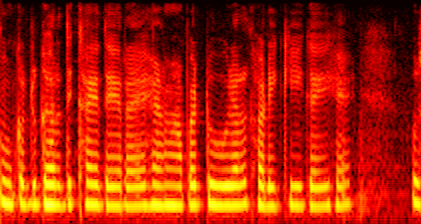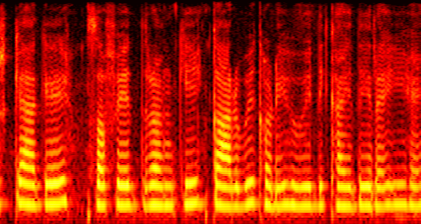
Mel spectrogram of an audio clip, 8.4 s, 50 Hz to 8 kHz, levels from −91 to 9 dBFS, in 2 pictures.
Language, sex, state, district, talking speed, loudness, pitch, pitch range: Hindi, female, Uttar Pradesh, Jyotiba Phule Nagar, 185 wpm, -19 LUFS, 225 Hz, 220-235 Hz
